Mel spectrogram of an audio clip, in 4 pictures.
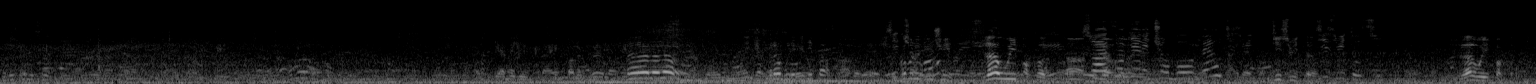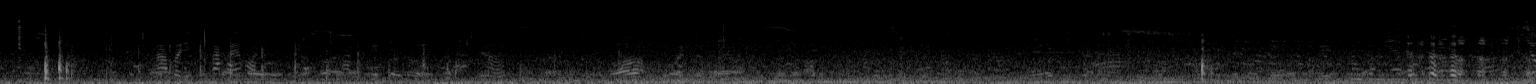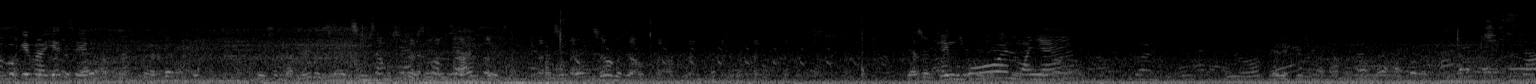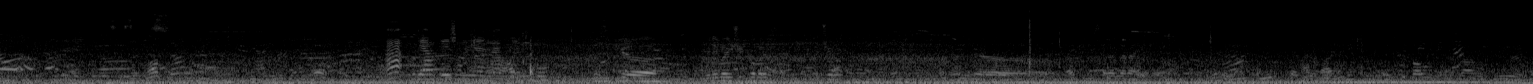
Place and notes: prise de son au zoom H2 dimanche 24 janvier 2010 au matin vieux port de marseille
